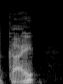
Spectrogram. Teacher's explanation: 这音应该是改，声调是第二声阳平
